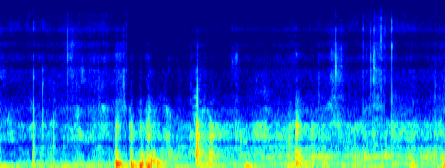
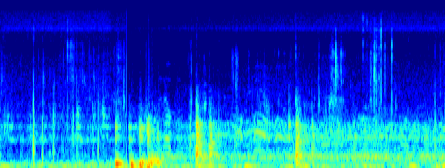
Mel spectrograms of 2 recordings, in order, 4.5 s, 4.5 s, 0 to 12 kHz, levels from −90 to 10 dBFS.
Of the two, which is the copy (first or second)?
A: first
